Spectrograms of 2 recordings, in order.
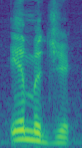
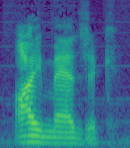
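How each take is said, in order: First: The name does not start with a separate 'eye'. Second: The name starts with 'eye' before 'magic'.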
